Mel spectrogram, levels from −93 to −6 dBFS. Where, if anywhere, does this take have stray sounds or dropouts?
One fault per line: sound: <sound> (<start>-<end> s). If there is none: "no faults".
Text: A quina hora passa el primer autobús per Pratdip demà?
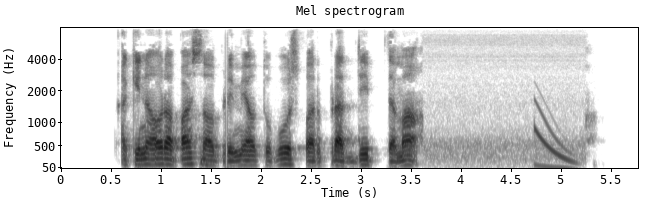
sound: chirp (4.7-5.2 s)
